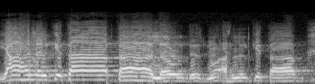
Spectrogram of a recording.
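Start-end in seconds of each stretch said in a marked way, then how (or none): 0.0-1.9 imams' calling. Retold or imitated. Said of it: "they repeating".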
